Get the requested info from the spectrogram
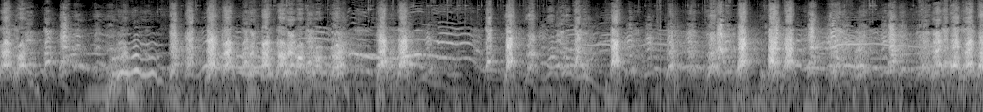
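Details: Several dogs barking at the gate, with some howling; dense overlapping barks and yelps in quick irregular bursts, a few whining rising tones between them, continuing without pause.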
